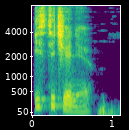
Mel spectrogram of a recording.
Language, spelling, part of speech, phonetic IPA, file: Russian, истечение, noun, [ɪsʲtʲɪˈt͡ɕenʲɪje], Ru-истечение.ogg
- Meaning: 1. expiration, expiry 2. outflow; efflux; fluxion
